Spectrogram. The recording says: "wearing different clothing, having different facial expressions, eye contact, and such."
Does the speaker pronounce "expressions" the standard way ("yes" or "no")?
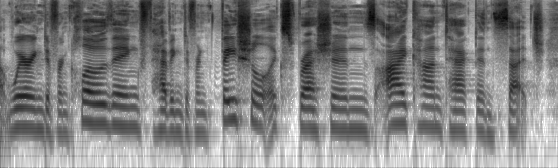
yes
